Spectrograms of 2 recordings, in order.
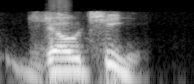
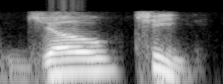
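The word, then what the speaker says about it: Zhou Qi: I love his American pronunciation of his name, because looking at it in print, you would not think this is how it's pronounced, but his name is pronounced Joe Chi. Simple. Joe Chi.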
